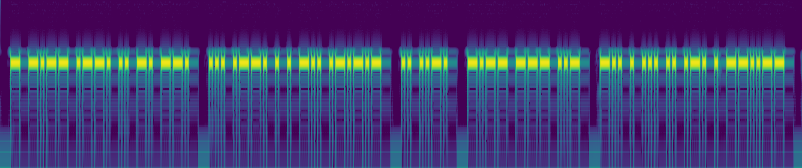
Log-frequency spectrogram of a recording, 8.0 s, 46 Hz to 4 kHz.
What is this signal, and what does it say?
Morse code, heard as a keyed tone, about 40 wpm, 750 Hz. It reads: TYPING SPEED. IF YOU DESIRE,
